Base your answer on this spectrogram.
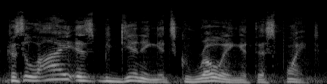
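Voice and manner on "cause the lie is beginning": normal talking voice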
